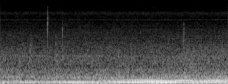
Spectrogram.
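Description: A low mechanical rumbling hum that grows louder about a second in.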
